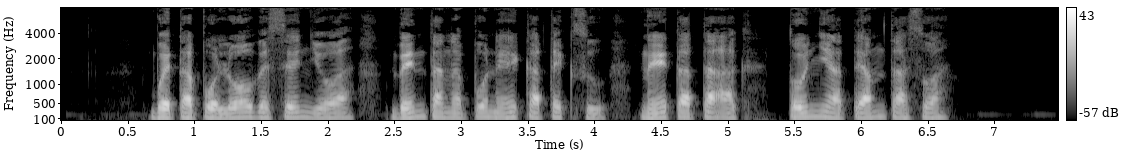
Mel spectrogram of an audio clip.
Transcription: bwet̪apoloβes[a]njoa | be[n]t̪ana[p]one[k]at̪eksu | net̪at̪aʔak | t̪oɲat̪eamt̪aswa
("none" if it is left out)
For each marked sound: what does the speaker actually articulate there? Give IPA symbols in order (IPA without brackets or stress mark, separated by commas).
e, n, p, k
